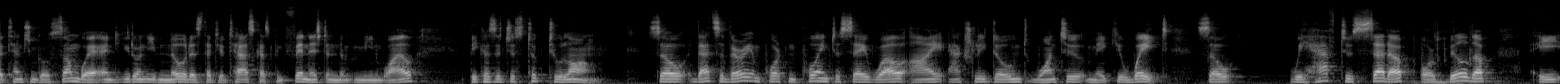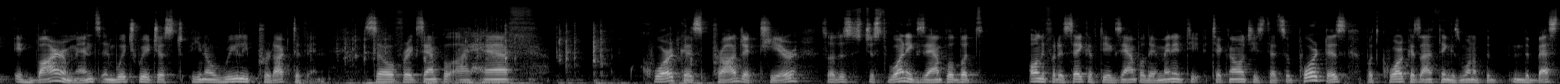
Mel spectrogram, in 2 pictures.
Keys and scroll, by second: 20.5 Tab, 21.1 Tab, 21.4 Return.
